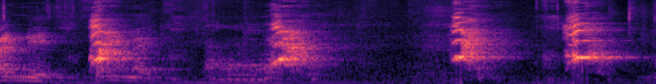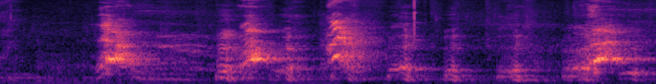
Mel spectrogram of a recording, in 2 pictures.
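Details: A dog barking in a series of sharp, clipped barks, about one per second at first, then quicker and closer together toward the end, with sharp yelping tones.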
